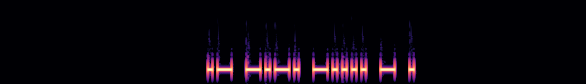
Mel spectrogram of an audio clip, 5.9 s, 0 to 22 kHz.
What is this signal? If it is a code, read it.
Morse code, heard as a keyed tone, about 25 wpm, 700 Hz. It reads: AC6TE
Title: USA Call Signs - 5 Characters - Repeated 2x - 25wpm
